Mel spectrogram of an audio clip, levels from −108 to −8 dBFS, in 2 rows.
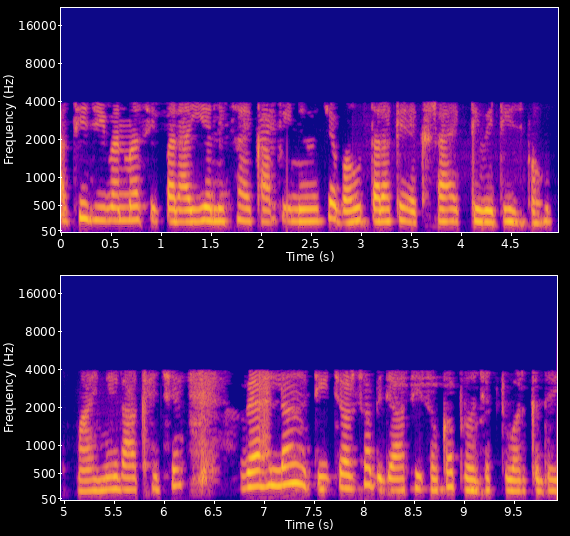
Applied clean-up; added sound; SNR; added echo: neural mask model Resemble Enhance denoiser.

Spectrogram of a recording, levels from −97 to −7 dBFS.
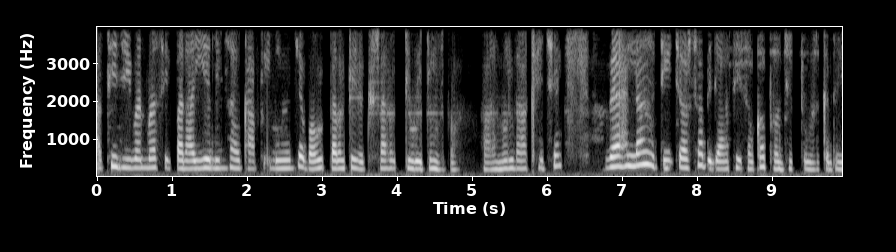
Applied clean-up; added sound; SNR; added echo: neural diffusion model UNIVERSE++.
